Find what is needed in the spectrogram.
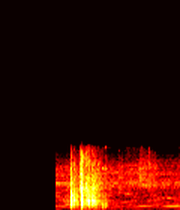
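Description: Silence, then the sound cuts in about three-quarters of a second in, and a quick cluster of sharp metallic clinks follows. These come from an aluminium vise block being set down on the steel table of a Sherline mill.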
